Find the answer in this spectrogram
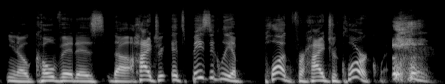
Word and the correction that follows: hydroxychloroquine: Or hydro, is it hydroxychloroquine? – I always say it wrong. Hydroxychloroquine.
